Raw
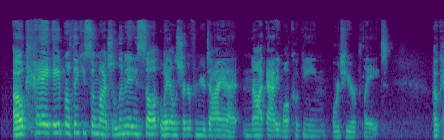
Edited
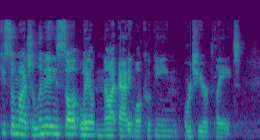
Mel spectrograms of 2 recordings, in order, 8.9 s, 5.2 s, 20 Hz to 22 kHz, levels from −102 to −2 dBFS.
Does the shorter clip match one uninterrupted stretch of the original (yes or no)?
no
